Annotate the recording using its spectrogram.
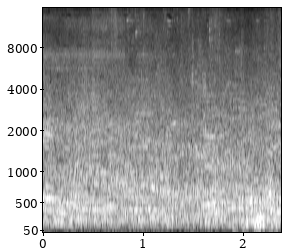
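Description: Faint, indistinct voices of people talking in the background, over a steady murmur of ringside noise.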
